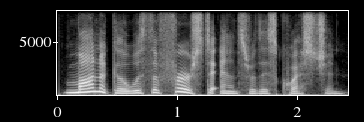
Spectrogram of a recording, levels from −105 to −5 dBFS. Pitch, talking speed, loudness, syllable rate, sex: 215 Hz, 195 wpm, -18 LUFS, 5.2 syllables/s, female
